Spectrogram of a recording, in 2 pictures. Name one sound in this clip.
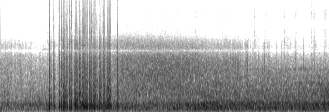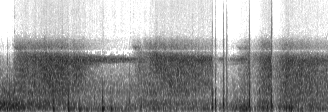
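Fireworks burst with sharp bangs.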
